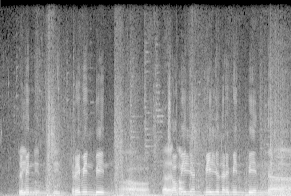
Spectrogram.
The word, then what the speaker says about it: renminbi: Ano yung pronunciation nun? Renminbi.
